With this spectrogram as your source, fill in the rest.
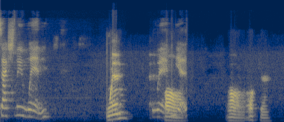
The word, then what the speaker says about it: Nguyen: when oh so the so the n and the g is silent oh all this time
